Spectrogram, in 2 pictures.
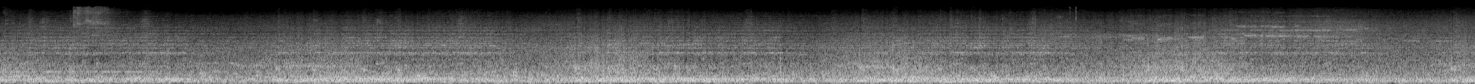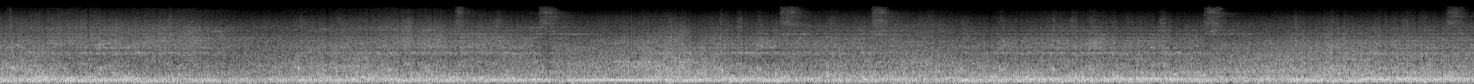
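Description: Train moving along the tracks: a steady rolling rumble of wheels on rail with some clatter, and a brief high wheel squeal about midway.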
